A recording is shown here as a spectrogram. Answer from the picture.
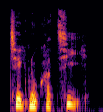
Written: TEKNOKRATI

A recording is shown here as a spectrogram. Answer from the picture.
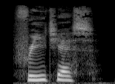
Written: jazz

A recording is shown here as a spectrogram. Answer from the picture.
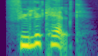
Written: fyldekalk

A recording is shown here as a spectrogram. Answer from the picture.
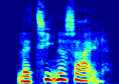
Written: latinersejl

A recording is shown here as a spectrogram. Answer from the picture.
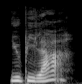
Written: JUBILAREN

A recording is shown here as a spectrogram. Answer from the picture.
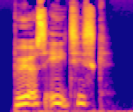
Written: børsetisk

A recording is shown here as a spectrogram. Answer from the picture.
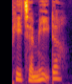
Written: petameter

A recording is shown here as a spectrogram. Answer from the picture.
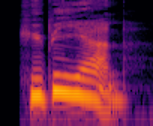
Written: hyppejern

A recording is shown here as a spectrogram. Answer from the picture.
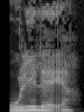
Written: olielager

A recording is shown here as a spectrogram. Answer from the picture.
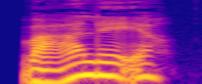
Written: varelager

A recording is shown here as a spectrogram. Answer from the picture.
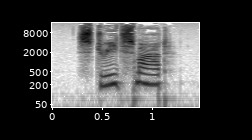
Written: streetsmart

